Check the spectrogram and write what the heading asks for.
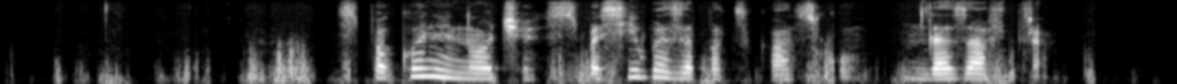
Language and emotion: Russian, neutral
